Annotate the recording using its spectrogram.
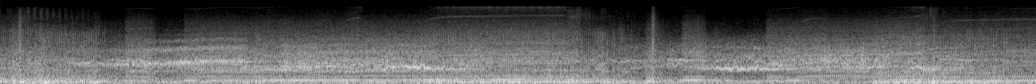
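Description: Tyres squeal through fast corners.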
